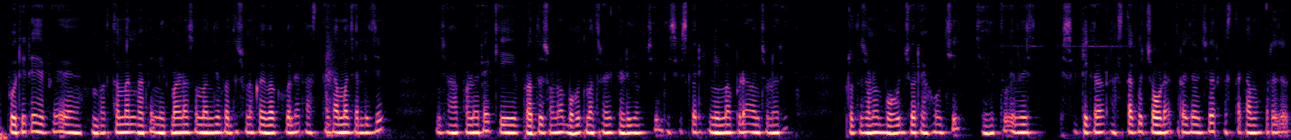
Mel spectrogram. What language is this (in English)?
Odia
